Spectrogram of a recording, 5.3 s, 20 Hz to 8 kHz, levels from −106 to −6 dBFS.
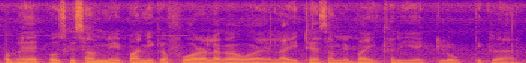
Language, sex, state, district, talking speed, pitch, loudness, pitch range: Hindi, male, Uttar Pradesh, Hamirpur, 225 wpm, 95 Hz, -35 LUFS, 90-95 Hz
